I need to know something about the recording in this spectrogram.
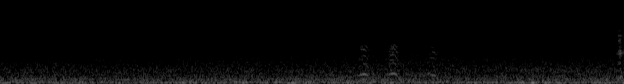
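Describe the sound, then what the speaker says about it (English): A duck call quacks a few short times outdoors, faint and distant over a constant low background roar. "Some kind of duck call or something."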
